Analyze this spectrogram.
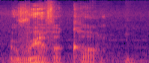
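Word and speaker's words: Revachol: forever call it pronounces rivercon with a hard K unlike other people I like to pronounce it the hard way the old way the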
